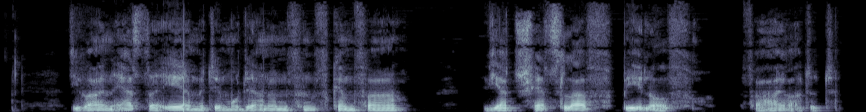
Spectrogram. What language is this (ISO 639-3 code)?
deu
